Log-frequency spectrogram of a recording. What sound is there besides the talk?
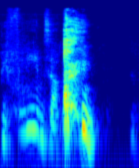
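sneeze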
